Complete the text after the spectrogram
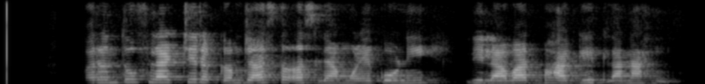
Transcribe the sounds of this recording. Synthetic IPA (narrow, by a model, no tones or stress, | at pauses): pəɾənt̪uflaʈ̚t͡ɕiːɾəkəmd͡ʑast̪əʔəsljamuɭekoɽ̃iː | dilaʋat̪̚bʱaɡːʱet̪lanaɦi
